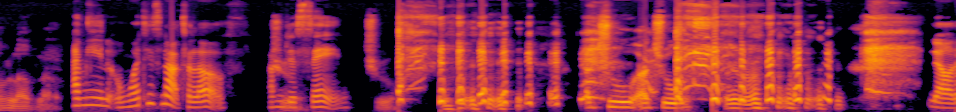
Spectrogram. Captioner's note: laughter; laughter and gasps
